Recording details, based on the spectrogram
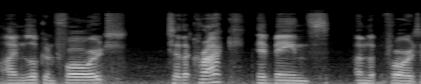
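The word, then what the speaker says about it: craic: It's about the crack, lads.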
